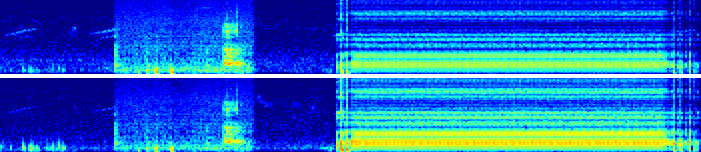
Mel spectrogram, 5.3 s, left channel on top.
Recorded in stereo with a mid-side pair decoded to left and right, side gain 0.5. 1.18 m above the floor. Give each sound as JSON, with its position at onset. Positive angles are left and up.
{"t": 0.9, "sound": "ticking", "azimuth_deg": 20}
{"t": 2.5, "sound": "a drill", "azimuth_deg": -55}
